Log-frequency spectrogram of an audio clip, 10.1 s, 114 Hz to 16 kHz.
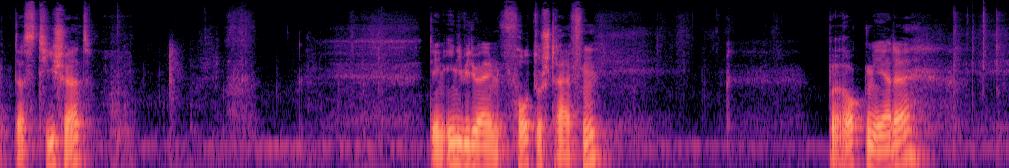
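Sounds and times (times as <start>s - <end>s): paper and card rustling: 9.5s - 10.0s.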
